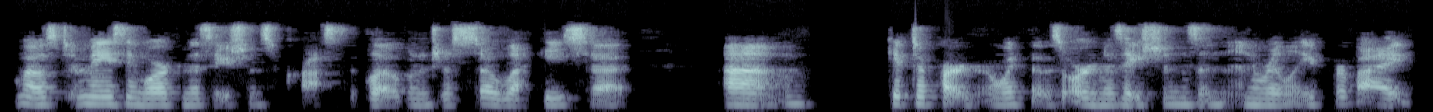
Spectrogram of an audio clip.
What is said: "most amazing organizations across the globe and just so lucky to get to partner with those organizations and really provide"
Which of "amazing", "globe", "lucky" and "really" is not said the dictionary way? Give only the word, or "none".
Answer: none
